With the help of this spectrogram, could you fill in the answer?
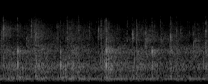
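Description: A crowd claps together as a hand clap of praise to God, a steady, dense wash of applause, many hands overlapping into a continuous crackle at moderate volume with no talking.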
